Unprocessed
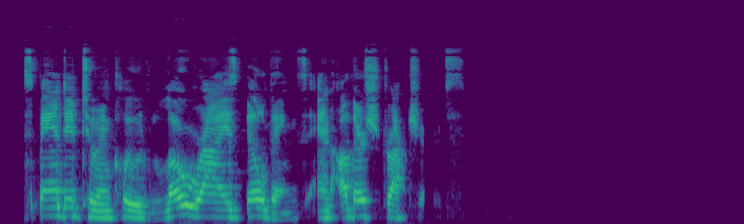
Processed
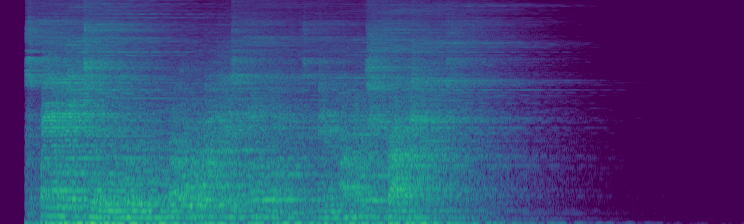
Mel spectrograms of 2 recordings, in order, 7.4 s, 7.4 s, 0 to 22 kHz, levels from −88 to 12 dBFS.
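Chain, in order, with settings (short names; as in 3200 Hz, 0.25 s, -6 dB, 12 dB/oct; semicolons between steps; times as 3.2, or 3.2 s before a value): spectral gain 0.87–3.82, 230–4200 Hz -7 dB; half-wave rectifier; shimmer reverb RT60 2 s, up +12 st, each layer -8 dB, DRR -6 dB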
